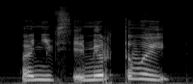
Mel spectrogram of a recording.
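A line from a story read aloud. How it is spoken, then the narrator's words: Woman speaking suddenly, then sobbing. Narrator (Russian): сказала вдруг женщина и зарыдала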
